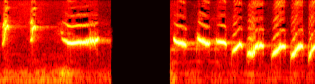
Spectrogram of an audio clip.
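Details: White-rumped shama song used as a lure for other shamas: two sharp high notes, a drawn-out whistle, a pause, then a quick series of falling looping whistles.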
